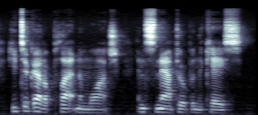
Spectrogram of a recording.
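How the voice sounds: Pitch varies in an ordinary way across this natural reading voice.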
